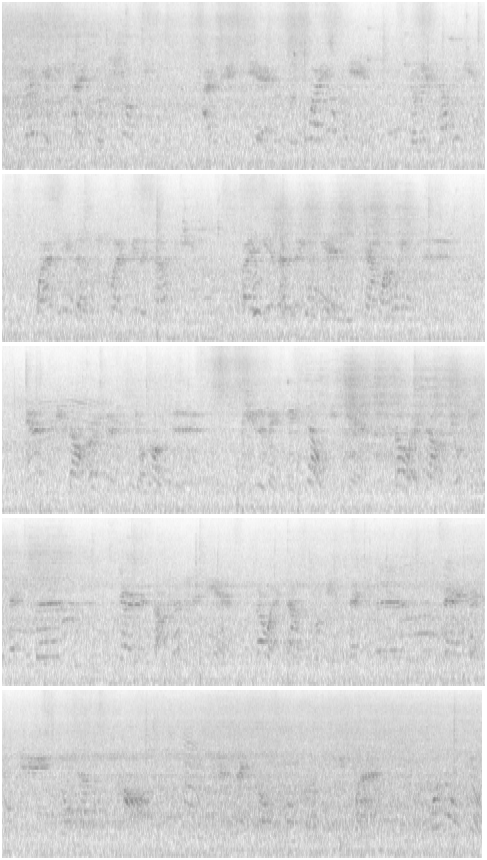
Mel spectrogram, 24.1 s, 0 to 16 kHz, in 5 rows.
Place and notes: Broadcasting vans, Next to the street, Play basketball, Market consolidation sounds, Rode NT4+Zoom H4n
